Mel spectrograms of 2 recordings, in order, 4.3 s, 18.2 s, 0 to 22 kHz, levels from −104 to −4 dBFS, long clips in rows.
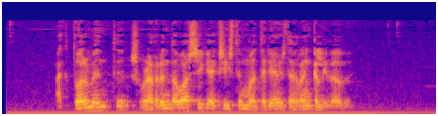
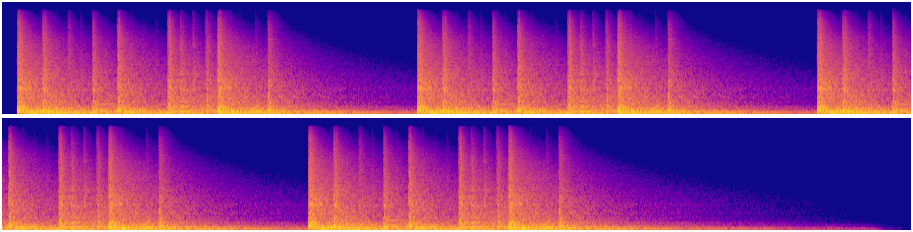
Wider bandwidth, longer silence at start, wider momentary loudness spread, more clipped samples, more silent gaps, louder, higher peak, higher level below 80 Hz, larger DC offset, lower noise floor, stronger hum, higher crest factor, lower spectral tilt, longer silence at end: about the same, 11.5 kHz vs 12.5 kHz; about the same, 0.05 s vs 0.15 s; second, 10 LU vs 17 LU; neither; neither; about the same, -23 LUFS vs -22 LUFS; about the same, -4 dBFS vs -4 dBFS; second, -42 dBFS vs -24 dBFS; neither; second, -48 dBFS vs -62 dBFS; first, 50 Hz at -40 dBFS vs none; about the same, 20 dB vs 18 dB; second, -3.5 dB/octave vs -7 dB/octave; second, 0.4 s vs 1.85 s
